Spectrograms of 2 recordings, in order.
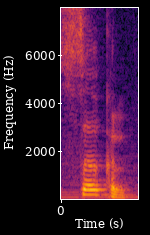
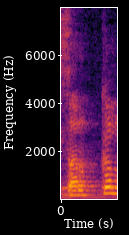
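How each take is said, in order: First: The first vowel is long and drawn out. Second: The first vowel is short and clipped. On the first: "ಇಂಗ್ಲೀಷಲ್ಲಿ ಏನು ಹೇಳ್ತೀವಿ" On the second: "ನಾವು ಇದನ್ನು common ಆಗಿ ಸರ್ಕಲ್ ಅಂತ ಹೇಳ್ತೀವಿ"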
